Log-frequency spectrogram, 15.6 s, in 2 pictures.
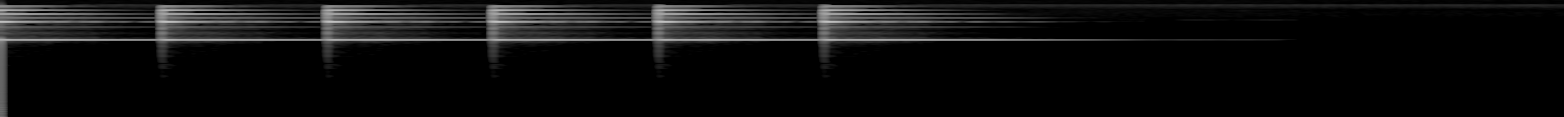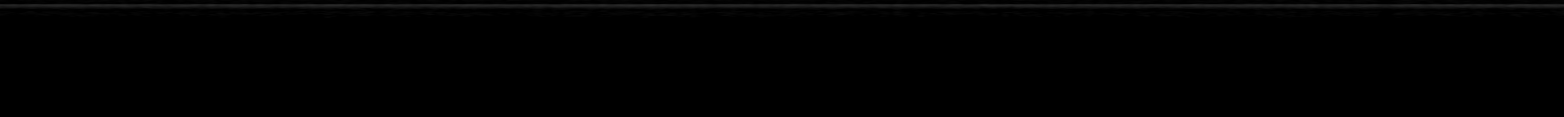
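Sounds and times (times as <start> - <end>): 
glockenspiel: 0.0 - 5.6.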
